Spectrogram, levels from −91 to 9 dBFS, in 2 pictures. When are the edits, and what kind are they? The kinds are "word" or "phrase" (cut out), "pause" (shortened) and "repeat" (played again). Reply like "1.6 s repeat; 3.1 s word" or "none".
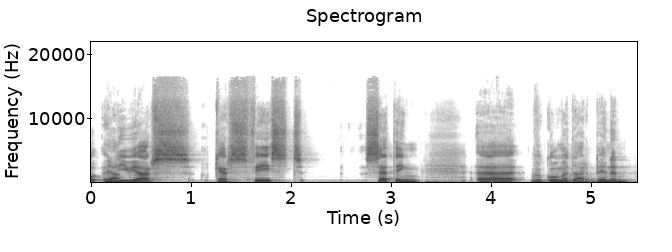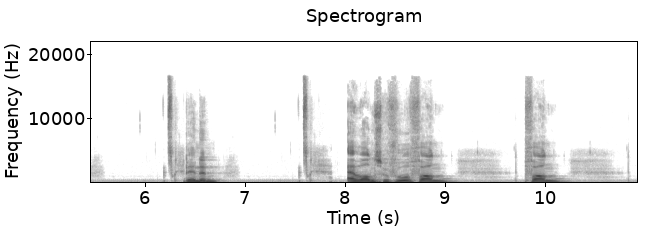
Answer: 4.3 s pause; 6.4 s repeat; 8.4 s word; 9.8 s repeat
